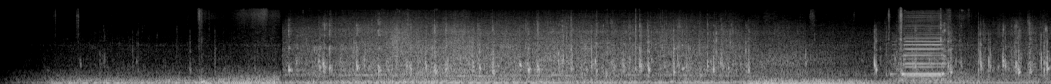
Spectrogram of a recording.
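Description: Horse hooves clip-clop rhythmically on a road while traffic rumbles past, with a car horn tooting briefly near the end.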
